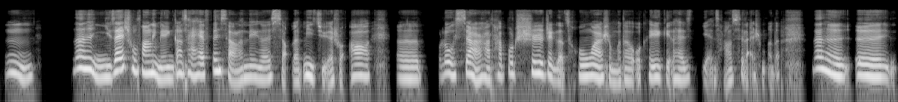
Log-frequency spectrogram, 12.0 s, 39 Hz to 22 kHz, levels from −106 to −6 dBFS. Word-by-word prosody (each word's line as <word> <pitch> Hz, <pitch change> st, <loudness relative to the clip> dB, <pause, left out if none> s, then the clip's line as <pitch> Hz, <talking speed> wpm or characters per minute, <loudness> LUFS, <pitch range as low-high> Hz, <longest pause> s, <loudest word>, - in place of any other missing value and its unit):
嗯， 200 Hz, -7 st, -3 dB, 0.5 s
那 320 Hz, +3 st, +4 dB
你 185 Hz, -5 st, +1 dB
在 280 Hz, +8 st, +9 dB
厨 300 Hz, -4 st, 0 dB
房 240 Hz, -2 st, +3 dB
里 240 Hz, -, +4 dB
面 170 Hz, -2 st, +2 dB
你 -, -, -1 dB
刚 235 Hz, +6 st, 0 dB
才 235 Hz, -2 st, -2 dB
还 210 Hz, 0 st, +3 dB
分 270 Hz, +6 st, +2 dB
享 260 Hz, -, -2 dB
了 150 Hz, -, -4 dB
那 180 Hz, 0 st, -2 dB
个 165 Hz, +1 st, -2 dB
小 180 Hz, -3 st, -5 dB
的 150 Hz, -1 st, -8 dB
秘 205 Hz, -2 st, +2 dB
诀， 170 Hz, -5 st, -5 dB
说， 160 Hz, -, -8 dB
啊， 200 Hz, 0 st, 0 dB, 0.3 s
呃， 170 Hz, -1 st, -2 dB, 0.2 s
不 185 Hz, -, -21 dB
露 230 Hz, -1 st, 0 dB
馅 230 Hz, +2 st, +1 dB
儿 170 Hz, -6 st, +1 dB
哈， 170 Hz, -3 st, -1 dB
他 195 Hz, +4 st, -7 dB
不 195 Hz, +4 st, -6 dB
吃 235 Hz, +1 st, +1 dB
这 210 Hz, -2 st, 0 dB
个 155 Hz, -, -4 dB
葱 195 Hz, 0 st, -2 dB
啊 185 Hz, -3 st, +4 dB
什 175 Hz, -4 st, -3 dB
么 135 Hz, 0 st, -6 dB
的， 155 Hz, +1 st, -6 dB
我 -, -, -8 dB
可 175 Hz, -, -7 dB
以 180 Hz, +1 st, +1 dB
给 170 Hz, -2 st, -8 dB
他 165 Hz, 0 st, -4 dB, 0.3 s
掩 -, -, -15 dB
藏 155 Hz, -1 st, -11 dB
起 160 Hz, -, -7 dB
来 -, -, -10 dB
什 -, -, -11 dB
么 -, -, -17 dB
的。 -, -, -16 dB, 0.4 s
但， 315 Hz, +1 st, +2 dB, 0.4 s
呃， 190 Hz, -3 st, +3 dB
190 Hz, 265 characters per minute, -24 LUFS, 170-230 Hz, 0.5 s, 在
